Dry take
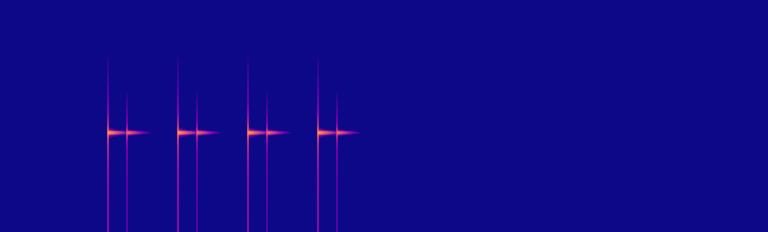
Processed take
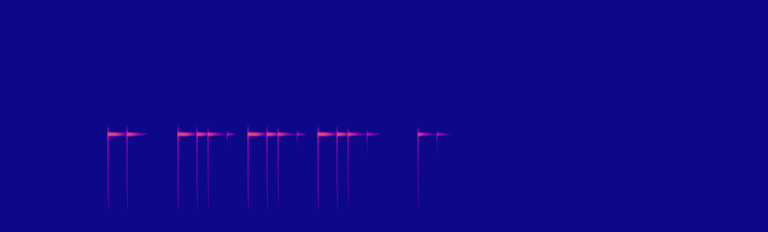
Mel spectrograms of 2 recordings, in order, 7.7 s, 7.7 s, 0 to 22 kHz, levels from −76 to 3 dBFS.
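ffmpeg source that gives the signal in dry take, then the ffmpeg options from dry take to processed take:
-f lavfi -i "aevalsrc='0.266*(sin(2*PI*2410*mod(t,0.7))*exp(-6.91*mod(t,0.7)/0.28)+0.282*sin(2*PI*2410*max(mod(t,0.7)-0.19,0))*exp(-6.91*max(mod(t,0.7)-0.19,0)/0.28))':d=2.8:s=44100"
-af "aecho=1:1:1000:0.15,highpass=f=470:t=q:w=0.5412,highpass=f=470:t=q:w=1.307,lowpass=f=2200:t=q:w=0.5176,lowpass=f=2200:t=q:w=0.7071,lowpass=f=2200:t=q:w=1.932,afreqshift=-72,areverse,acompressor=threshold=0.0141:ratio=6,areverse"

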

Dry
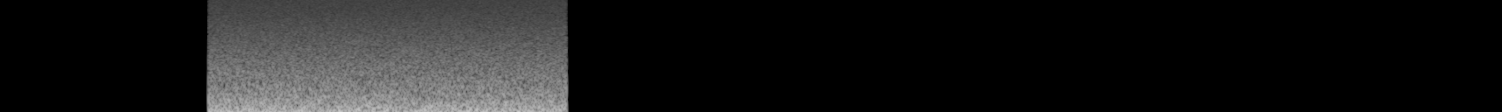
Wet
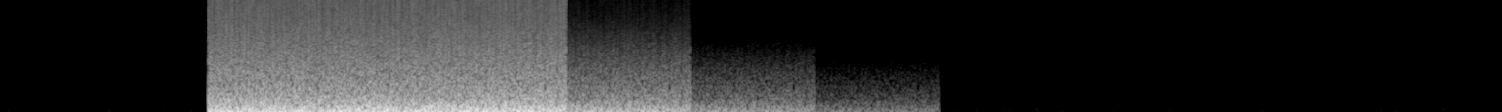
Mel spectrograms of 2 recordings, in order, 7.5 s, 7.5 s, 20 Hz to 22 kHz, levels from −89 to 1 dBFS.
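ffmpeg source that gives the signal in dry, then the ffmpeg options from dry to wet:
-f lavfi -i "anoisesrc=c=brown:a=0.331:d=1.79:r=44100:seed=1"
-filter_complex "[0:a]asplit=2[s0][s1];[s1]acrusher=bits=3:mix=0:aa=0.000001,volume=0.668[s2];[s0][s2]amix=inputs=2:normalize=0,lowshelf=f=280:g=9,asplit=2[s3][s4];[s4]adelay=621,lowpass=f=1400:p=1,volume=0.316,asplit=2[s5][s6];[s6]adelay=621,lowpass=f=1400:p=1,volume=0.28,asplit=2[s7][s8];[s8]adelay=621,lowpass=f=1400:p=1,volume=0.28[s9];[s3][s5][s7][s9]amix=inputs=4:normalize=0"

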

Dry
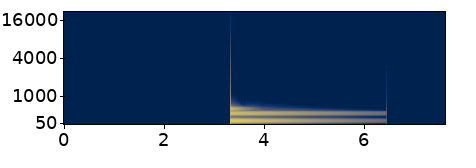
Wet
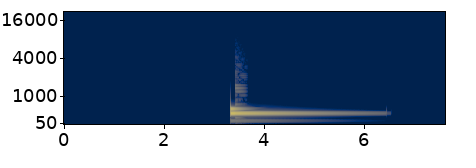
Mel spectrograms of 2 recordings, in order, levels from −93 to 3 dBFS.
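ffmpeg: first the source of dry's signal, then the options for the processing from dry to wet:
-f lavfi -i "aevalsrc='0.447*pow(10,-3*t/4.07)*sin(2*PI*133*t)+0.211*pow(10,-3*t/4.79)*sin(2*PI*397*t)+0.178*pow(10,-3*t/0.76)*sin(2*PI*549*t)':d=3.12:s=44100"
-filter_complex "[0:a]asuperpass=centerf=460:order=4:qfactor=3,asplit=2[s0][s1];[s1]adelay=90,highpass=300,lowpass=3400,asoftclip=type=hard:threshold=0.106,volume=0.224[s2];[s0][s2]amix=inputs=2:normalize=0"

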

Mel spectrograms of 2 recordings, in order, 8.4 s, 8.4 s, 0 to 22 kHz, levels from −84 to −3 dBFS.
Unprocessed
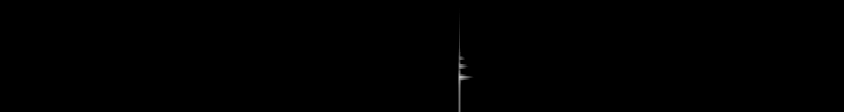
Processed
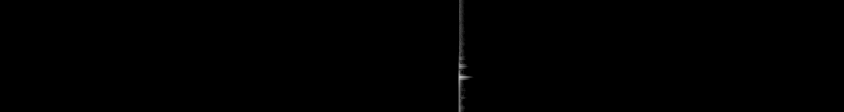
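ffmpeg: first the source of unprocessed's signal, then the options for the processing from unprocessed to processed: -f lavfi -i "aevalsrc='0.133*pow(10,-3*t/0.13)*sin(2*PI*1380*t)+0.0335*pow(10,-3*t/0.103)*sin(2*PI*2199.7*t)+0.00841*pow(10,-3*t/0.089)*sin(2*PI*2947.7*t)+0.00211*pow(10,-3*t/0.086)*sin(2*PI*3168.5*t)+0.000531*pow(10,-3*t/0.08)*sin(2*PI*3661.1*t)':d=0.63:s=44100"
-af "acrusher=bits=4:mode=log:mix=0:aa=0.000001"

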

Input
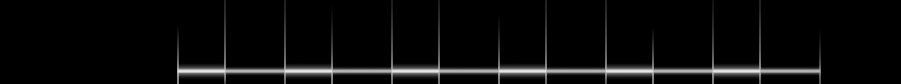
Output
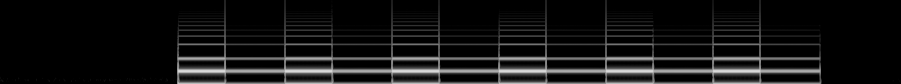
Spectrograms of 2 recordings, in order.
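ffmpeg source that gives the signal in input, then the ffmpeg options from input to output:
-f lavfi -i "aevalsrc='pow(10,(-4.5-14*gte(mod(t,1.07),0.47))/20)*sin(2*PI*624*t)':d=6.42:s=44100"
-filter_complex "[0:a]acrossover=split=160|230|520[s0][s1][s2][s3];[s1]acompressor=mode=upward:threshold=0.00447:ratio=2.5[s4];[s2]aeval=exprs='abs(val(0))':c=same[s5];[s0][s4][s5][s3]amix=inputs=4:normalize=0"

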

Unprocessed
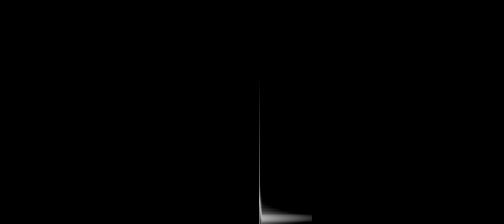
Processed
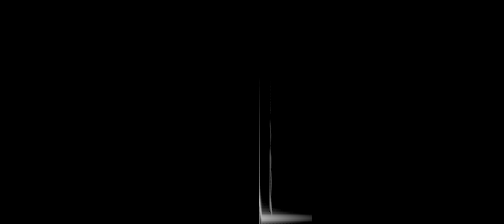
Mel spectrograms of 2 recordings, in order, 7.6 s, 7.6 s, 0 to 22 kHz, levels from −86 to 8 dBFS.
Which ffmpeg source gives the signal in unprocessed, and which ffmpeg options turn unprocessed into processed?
-f lavfi -i "aevalsrc='0.141*pow(10,-3*t/0.91)*sin(2*PI*(470*0.039/log(110/470)*(exp(log(110/470)*min(t,0.039)/0.039)-1)+110*max(t-0.039,0)))':d=0.79:s=44100"
-filter_complex "[0:a]asplit=2[s0][s1];[s1]adelay=160,highpass=300,lowpass=3400,asoftclip=type=hard:threshold=0.0473,volume=0.282[s2];[s0][s2]amix=inputs=2:normalize=0"

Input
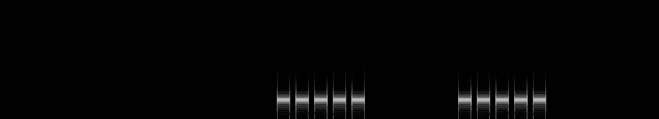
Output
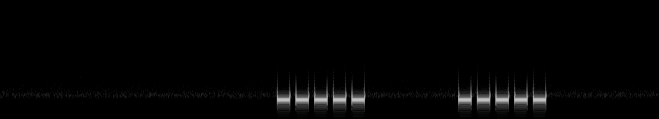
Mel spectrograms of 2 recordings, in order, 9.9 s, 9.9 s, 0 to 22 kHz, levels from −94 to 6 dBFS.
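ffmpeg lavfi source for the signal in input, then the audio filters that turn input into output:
-f lavfi -i "aevalsrc='0.1*sin(2*PI*533*t)*clip(min(mod(mod(t,2.72),0.28),0.19-mod(mod(t,2.72),0.28))/0.005,0,1)*lt(mod(t,2.72),1.4)':d=5.44:s=44100"
-af "highpass=f=700:t=q:w=5.8"

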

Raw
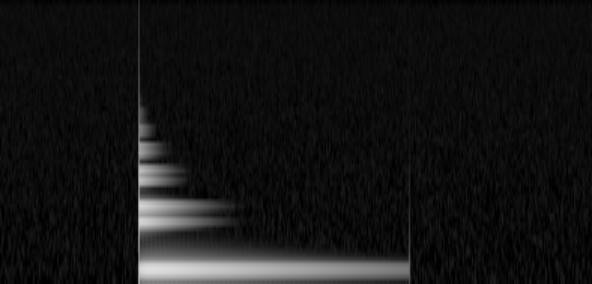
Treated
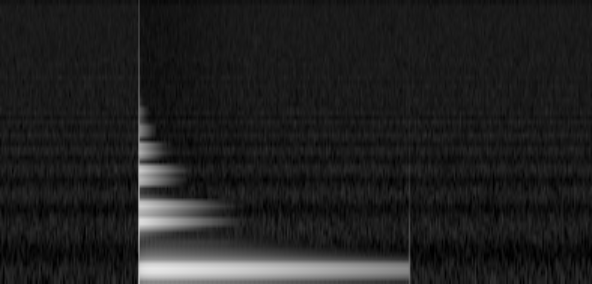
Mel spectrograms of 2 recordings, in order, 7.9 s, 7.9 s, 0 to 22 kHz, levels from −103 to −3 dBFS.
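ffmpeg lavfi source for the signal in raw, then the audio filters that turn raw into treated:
-f lavfi -i "aevalsrc='0.168*pow(10,-3*t/5)*sin(2*PI*158*t+1.8*pow(10,-3*t/1.25)*sin(2*PI*6.23*158*t))':d=3.6:s=44100"
-filter_complex "[0:a]aecho=1:1:1.4:0.42,asplit=2[s0][s1];[s1]acompressor=threshold=0.0316:ratio=6,volume=0.708[s2];[s0][s2]amix=inputs=2:normalize=0"

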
